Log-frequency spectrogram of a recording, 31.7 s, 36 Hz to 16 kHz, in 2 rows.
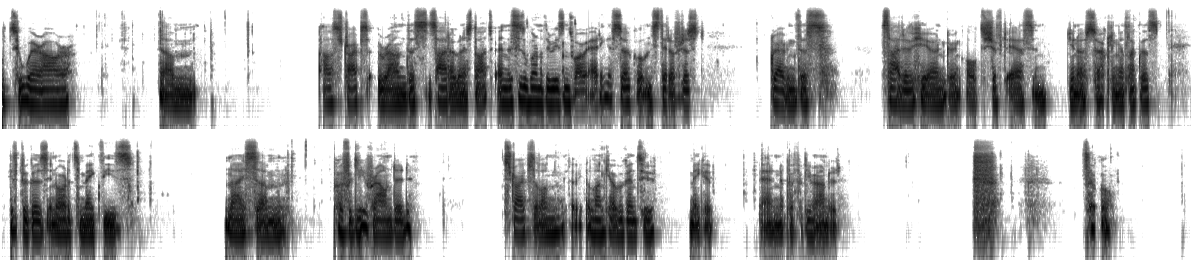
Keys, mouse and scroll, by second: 1.7-4.7 middle drag, 2.8 g, 4.3 s, 6.4-10.0 middle drag, 10.0-11.2 right drag, 10.6 z, 11.2-13.4 middle drag, 13.4 alt+shift+s, 15.7-18.5 typing, 18.2-26.4 middle drag, 19.7 s, 25.4 a, 25.9 z, 26.6 z, 26.9-29.3 middle drag, 28.0-29.3 drag, 28.0-31.4 right drag, 29.3 q, 29.7 z, 30.5-31.7 drag, 31.6 a.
